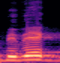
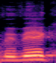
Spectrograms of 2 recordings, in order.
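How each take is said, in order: First: The name begins with a b sound. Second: The name begins with a v sound. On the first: "उसको यहाँ पे विवेक बोलेंगे" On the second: "अगर किसी व्यक्ति का नाम विवेक है"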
